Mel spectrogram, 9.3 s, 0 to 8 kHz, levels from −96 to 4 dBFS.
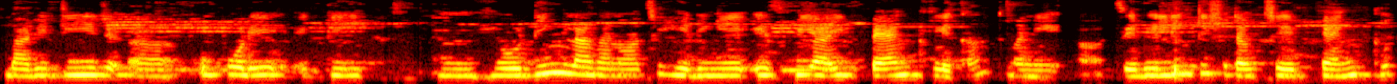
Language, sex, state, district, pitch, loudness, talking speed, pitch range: Bengali, female, West Bengal, Jhargram, 215 Hz, -19 LUFS, 135 wpm, 205-230 Hz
